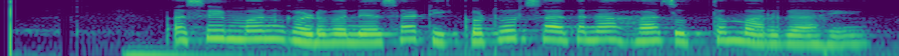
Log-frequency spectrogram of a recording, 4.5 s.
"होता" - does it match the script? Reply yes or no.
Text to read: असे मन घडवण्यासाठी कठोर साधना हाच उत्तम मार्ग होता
no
